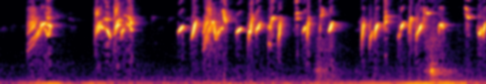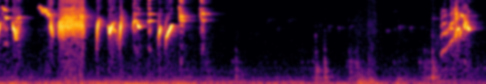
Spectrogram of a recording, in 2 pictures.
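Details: Goldfinch song from Morocco, North Africa: rapid sequences of sharp chirps and tinkling twitters over about seven seconds, a quiet stretch, then one last brief phrase; low hum in the background.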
